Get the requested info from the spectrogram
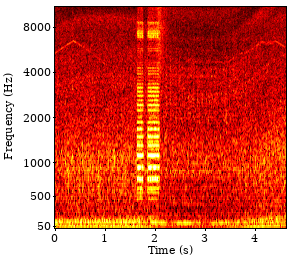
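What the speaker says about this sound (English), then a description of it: "Lots of traffic." A truck's air brake hisses once in a short sharp burst amid steady traffic rumble in the video game Farming Simulator 25, set on a Kentucky road map, with engines droning low throughout.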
